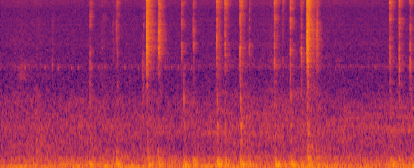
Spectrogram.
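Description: Typing on a computer keyboard: a run of quiet, irregularly spaced key clicks.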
